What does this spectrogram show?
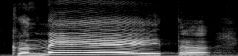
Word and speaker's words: caneta: Vamos ver qual a sílaba tônica de caneta. Caneta. Então, a sílaba tônica é o né.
